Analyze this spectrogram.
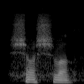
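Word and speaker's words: śaśvat: And when there is a dot above S, like in the word, then you put the tongue up, shashvat, like that word, shashvat.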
